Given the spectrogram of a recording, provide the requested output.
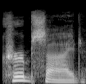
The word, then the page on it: curbside: American English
